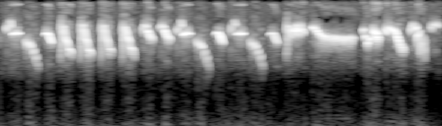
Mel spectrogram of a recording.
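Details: Asian pied starling singing in the morning, loud and constant: a fast run of high, sharply slurred whistles and chattering notes, many dropping in pitch, with one longer level whistle near the end and barely a pause throughout.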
